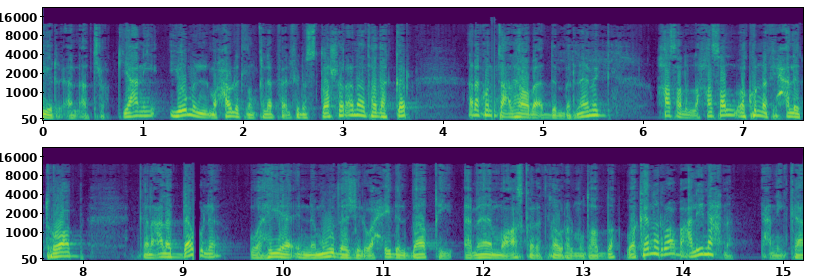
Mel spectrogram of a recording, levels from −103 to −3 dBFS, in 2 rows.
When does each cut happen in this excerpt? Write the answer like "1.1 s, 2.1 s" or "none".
8.5 s, 13.4 s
